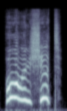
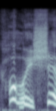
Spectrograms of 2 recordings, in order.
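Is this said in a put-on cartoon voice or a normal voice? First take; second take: cartoon voice; normal voice. First: It is said in a put-on leprechaun cartoon voice. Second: It is said in the speaker's normal voice.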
